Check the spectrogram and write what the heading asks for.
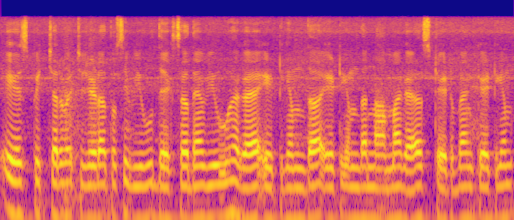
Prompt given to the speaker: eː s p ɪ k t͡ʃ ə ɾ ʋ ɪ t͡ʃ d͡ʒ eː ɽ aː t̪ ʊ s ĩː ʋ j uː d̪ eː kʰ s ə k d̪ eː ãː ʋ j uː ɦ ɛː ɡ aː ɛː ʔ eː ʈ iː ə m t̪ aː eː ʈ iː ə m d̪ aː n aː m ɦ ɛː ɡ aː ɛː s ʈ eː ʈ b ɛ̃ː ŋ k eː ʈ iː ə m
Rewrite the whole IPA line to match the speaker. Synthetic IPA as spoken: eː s p ɪ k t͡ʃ ə ɾ ʋ ɪ t͡ʃ d͡ʒ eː ɽ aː t̪ ʊ s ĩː ʋ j uː d̪ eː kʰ s ə k d̪ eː ãː ʋ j uː ɦ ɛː ɡ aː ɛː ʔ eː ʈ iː ə m d̪ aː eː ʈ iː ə m d̪ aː n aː m ɦ ɛː ɡ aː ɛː s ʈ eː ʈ b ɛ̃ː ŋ k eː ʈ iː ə m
